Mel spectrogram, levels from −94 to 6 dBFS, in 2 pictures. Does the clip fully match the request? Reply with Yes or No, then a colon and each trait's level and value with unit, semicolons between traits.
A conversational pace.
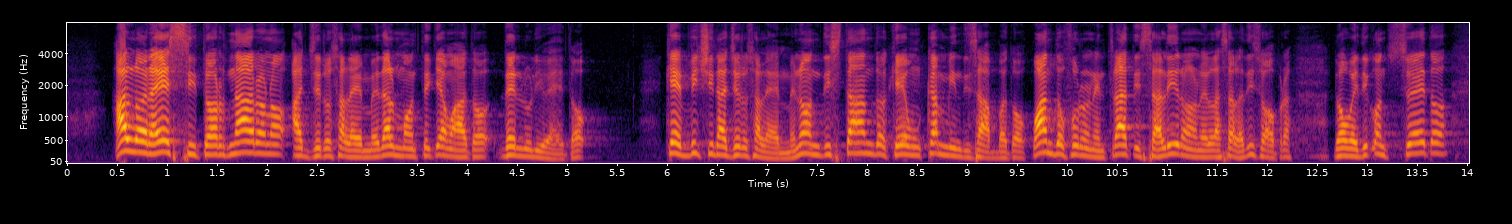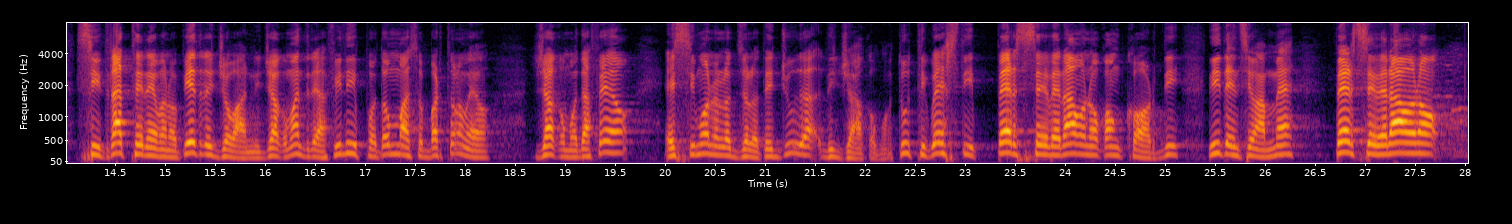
Yes: average, 135 wpm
